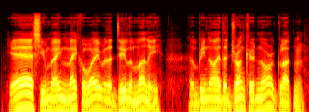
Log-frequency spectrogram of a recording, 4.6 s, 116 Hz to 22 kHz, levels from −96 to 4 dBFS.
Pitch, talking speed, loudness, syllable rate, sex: 105 Hz, 205 wpm, -15 LUFS, 5.2 syllables/s, male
